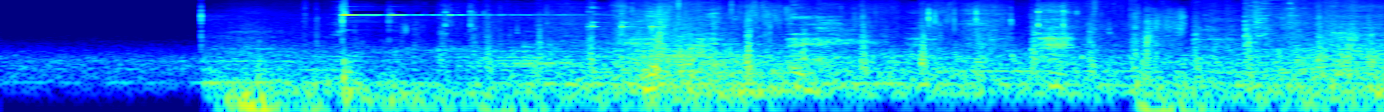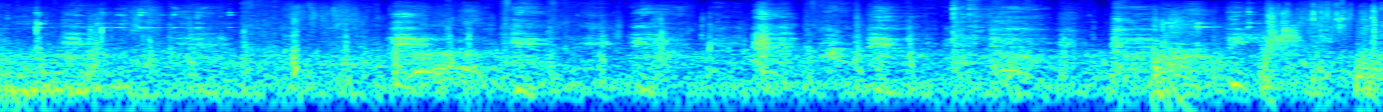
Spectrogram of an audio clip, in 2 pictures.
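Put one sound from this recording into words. Footsteps run quickly over a rough street.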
